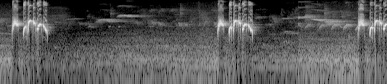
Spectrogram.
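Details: Morning training song of a red-whiskered bulbul, used for competition singing and to stir wild-caught birds to sing: the same short bubbling phrase of about five notes repeats roughly every four seconds, with soft twitters between phrases.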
